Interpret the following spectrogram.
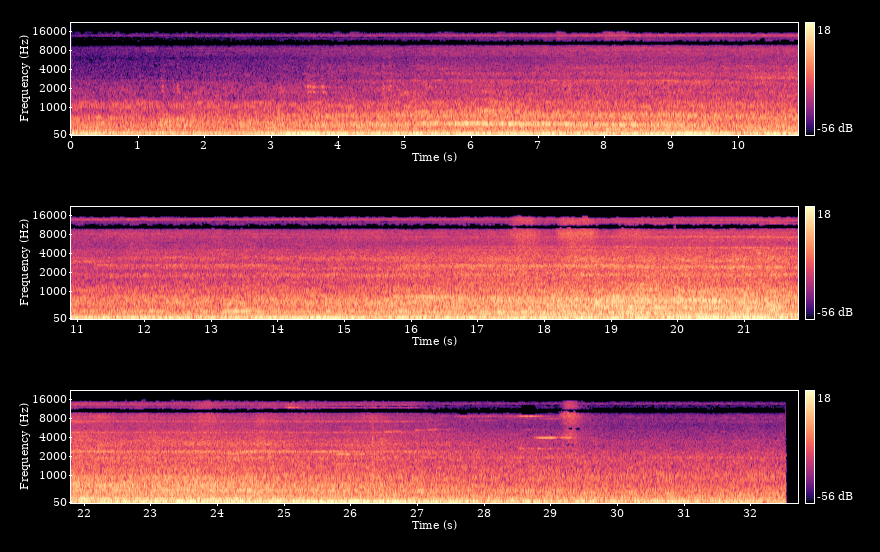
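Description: Washington Metro train running in through the tunnel and braking to a stop at the platform. A low rumble builds from a few seconds in. The motor whine falls in pitch as the train slows, with high steady squealing in the second half until it halts.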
